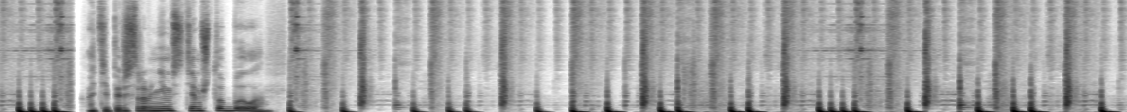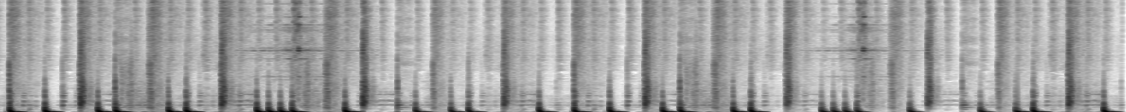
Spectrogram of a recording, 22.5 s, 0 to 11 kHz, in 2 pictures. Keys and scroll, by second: 0.7 space, 2.9 space.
